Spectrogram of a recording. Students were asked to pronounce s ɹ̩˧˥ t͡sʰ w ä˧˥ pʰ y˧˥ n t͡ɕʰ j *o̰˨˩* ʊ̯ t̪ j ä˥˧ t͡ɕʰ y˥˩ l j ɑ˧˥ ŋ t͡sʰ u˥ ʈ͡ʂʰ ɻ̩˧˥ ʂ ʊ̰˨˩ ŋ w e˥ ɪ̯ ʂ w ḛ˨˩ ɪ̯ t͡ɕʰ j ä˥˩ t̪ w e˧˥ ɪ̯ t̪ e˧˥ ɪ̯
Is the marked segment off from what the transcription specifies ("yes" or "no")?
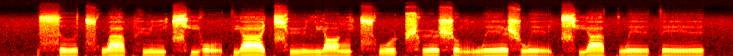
no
